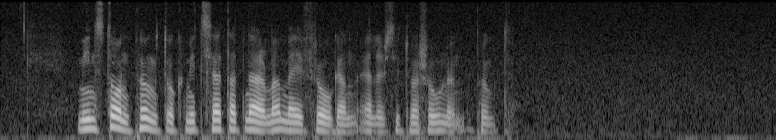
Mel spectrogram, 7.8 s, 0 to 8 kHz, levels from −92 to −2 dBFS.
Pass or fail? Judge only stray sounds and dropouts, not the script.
pass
